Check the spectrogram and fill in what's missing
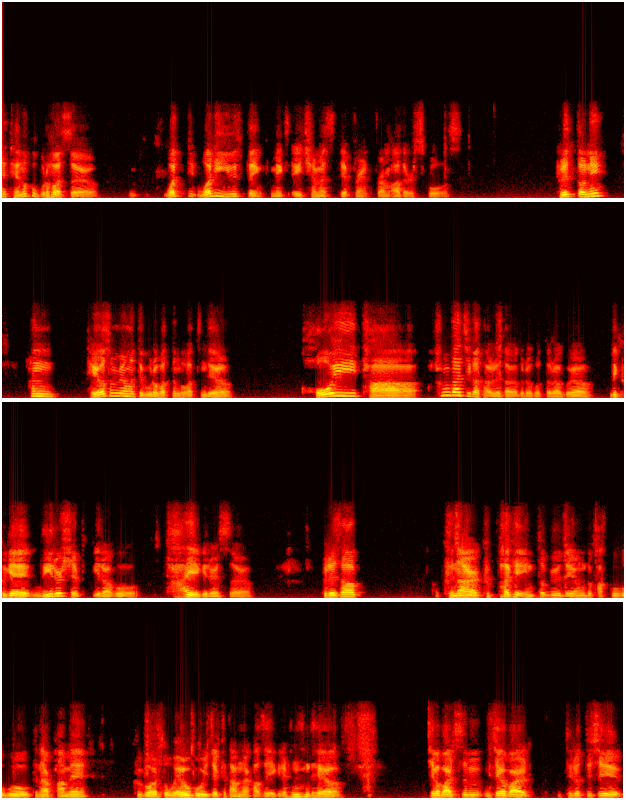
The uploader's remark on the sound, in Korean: Skype세미나에 참여한 하버드 의대 3학년생.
